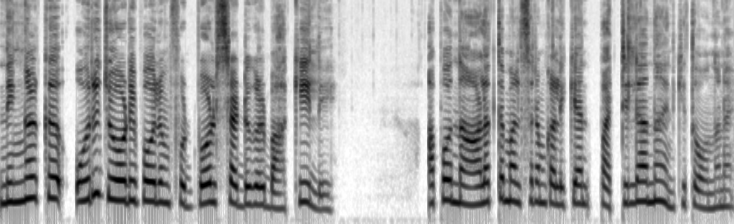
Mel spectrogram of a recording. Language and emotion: Malayalam, sad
